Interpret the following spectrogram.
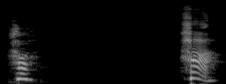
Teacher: saying this sound involves a forceful expulsion of air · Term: aspirated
